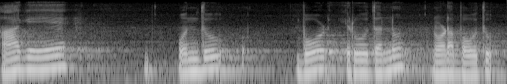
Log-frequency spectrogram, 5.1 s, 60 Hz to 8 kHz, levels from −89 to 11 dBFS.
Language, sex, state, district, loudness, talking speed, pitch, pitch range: Kannada, male, Karnataka, Bangalore, -15 LUFS, 60 wpm, 135 Hz, 120-140 Hz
